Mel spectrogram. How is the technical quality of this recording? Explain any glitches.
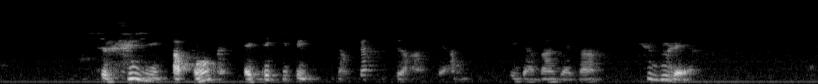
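One glitch stands out: an automatic gain rise. From 5.1 to 6.94 s, right after "d'un percuteur interne", the voice and the room noise behind it swell together by about 3 dB. The input level had dropped by about 18 dB, so the automatic gain control gradually pushed its gain up to compensate, lifting everything at once rather than the voice alone. The level shifts around 2.5 s and 6 s come from the talker moving relative to the microphone.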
